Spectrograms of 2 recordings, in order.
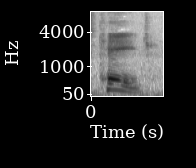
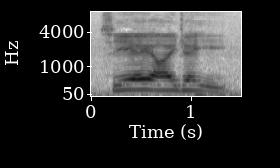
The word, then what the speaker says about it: Cage: His name is Cage. Caije. Like, put that dog in a cage. That's how you pronounce it, but that's not how he chose to spell it.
